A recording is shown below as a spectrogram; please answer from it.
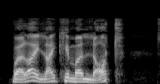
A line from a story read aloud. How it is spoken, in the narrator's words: said Glenda hotly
